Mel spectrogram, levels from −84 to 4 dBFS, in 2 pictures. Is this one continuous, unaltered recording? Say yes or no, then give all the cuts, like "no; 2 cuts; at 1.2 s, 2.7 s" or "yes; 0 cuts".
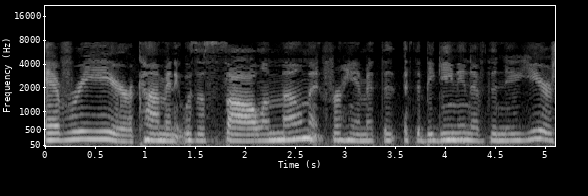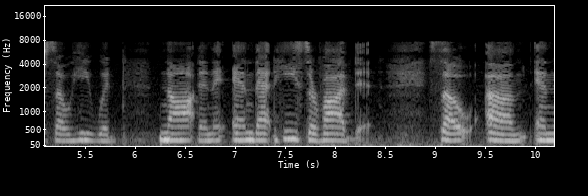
no; 1 cut; at 6.6 s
